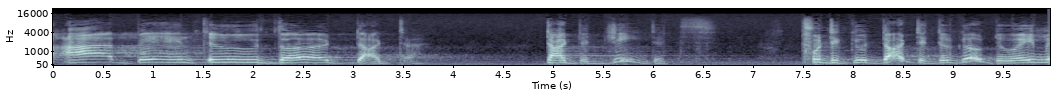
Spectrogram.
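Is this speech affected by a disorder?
Yes: cerebral palsy; speech hard to understand.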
